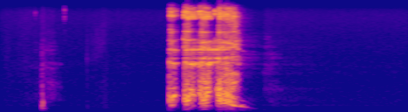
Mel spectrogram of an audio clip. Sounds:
Throat clearing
